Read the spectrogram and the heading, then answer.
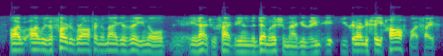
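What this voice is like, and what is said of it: South London accent. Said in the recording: “a South London accent”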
